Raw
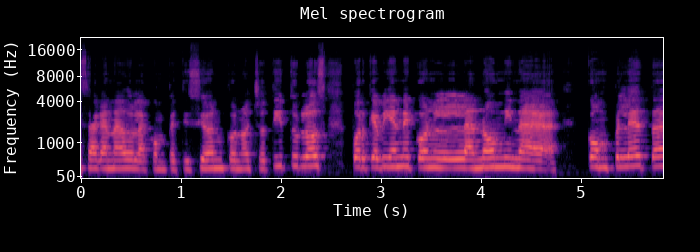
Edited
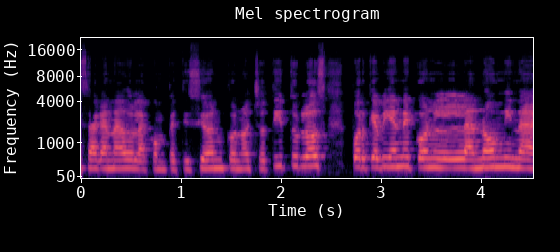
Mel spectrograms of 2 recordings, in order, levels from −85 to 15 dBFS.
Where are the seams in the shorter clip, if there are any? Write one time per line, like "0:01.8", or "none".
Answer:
none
